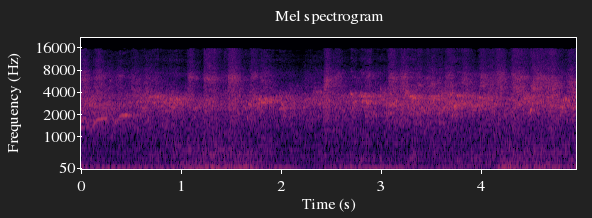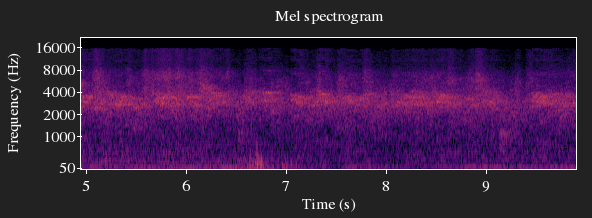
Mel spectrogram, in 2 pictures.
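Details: Budgerigars fighting while kept together in an aviary; unbroken high-pitched twittering from a crowd of birds, with one short low knock partway through.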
